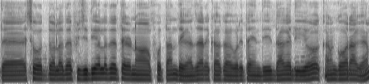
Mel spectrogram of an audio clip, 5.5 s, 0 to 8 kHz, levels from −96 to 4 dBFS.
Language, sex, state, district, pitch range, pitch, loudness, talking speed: Chakma, male, Tripura, Unakoti, 115-125 Hz, 120 Hz, -14 LUFS, 205 wpm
